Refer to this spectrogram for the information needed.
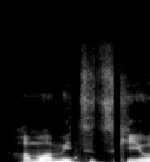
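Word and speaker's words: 天満月: 天が満ちる月って書いて、甘蜜月よって読ませるんですね。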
